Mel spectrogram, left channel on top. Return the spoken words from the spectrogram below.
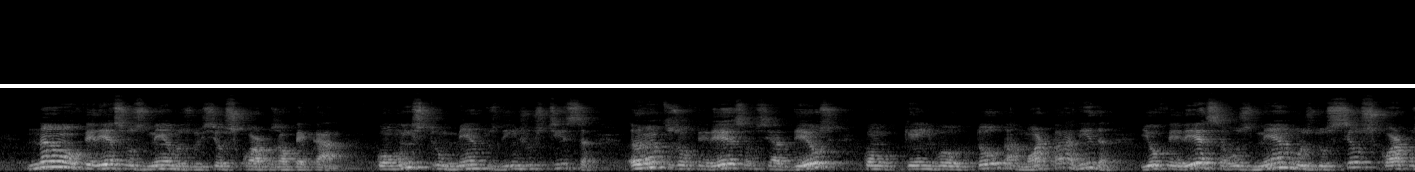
Não ofereça os membros dos seus corpos ao pecado como instrumentos de injustiça, antes ofereçam-se a Deus como quem voltou da morte para a vida, e ofereça os membros dos seus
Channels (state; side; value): silent; left; 55 dB below the other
